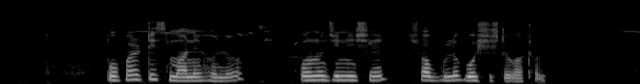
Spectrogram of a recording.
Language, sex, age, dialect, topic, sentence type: Bengali, male, 18-24, Northern/Varendri, agriculture, statement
